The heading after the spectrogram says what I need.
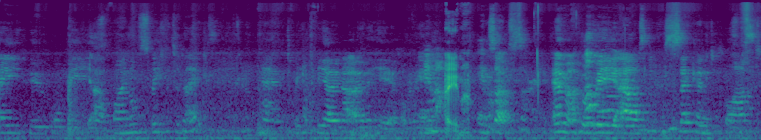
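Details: Adult woman speaking to a group; Normal speech.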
